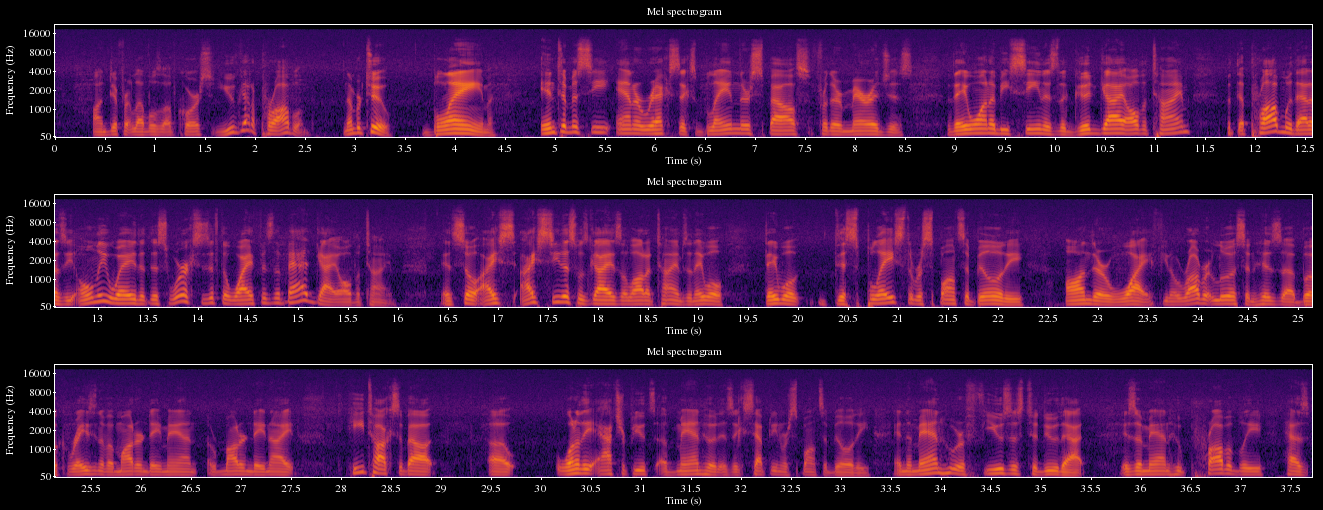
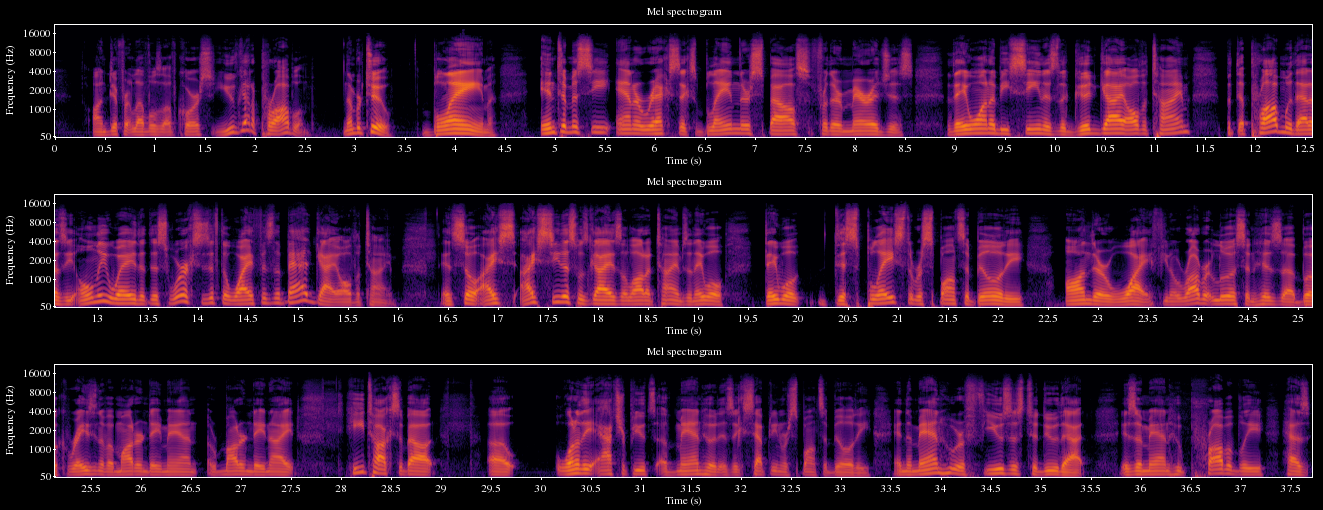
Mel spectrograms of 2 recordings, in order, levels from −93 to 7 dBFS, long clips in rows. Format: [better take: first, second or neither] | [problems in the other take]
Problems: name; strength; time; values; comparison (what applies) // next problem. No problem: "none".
second | hiss; faint; throughout; 20 dB below the speech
